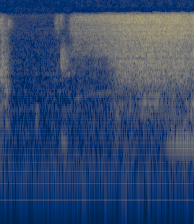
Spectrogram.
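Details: Speaker's own mechanical ventilator, heard during a podcast recording: a brief quiet pause, then a steady airy hiss swells and holds as the ventilator delivers a breath.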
